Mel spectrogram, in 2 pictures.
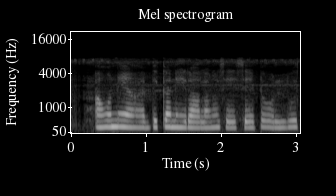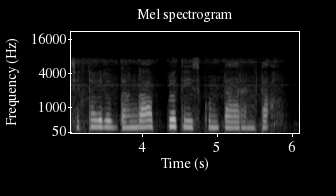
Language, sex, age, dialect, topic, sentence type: Telugu, female, 18-24, Telangana, banking, statement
